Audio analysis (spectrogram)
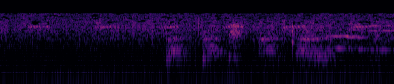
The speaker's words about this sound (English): There it is. Wolf howl.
